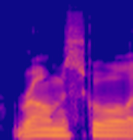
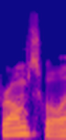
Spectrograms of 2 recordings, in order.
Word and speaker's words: Romeschool: and she really liked Romeschool, and she's pointed out that it rhymes with homeschool, which hadn't even occurred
